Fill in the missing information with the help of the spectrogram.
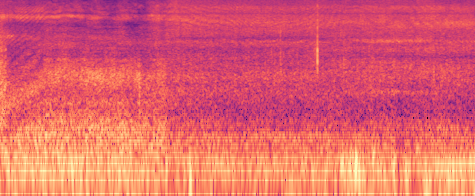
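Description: Steady hiss of a propane torch flame lighting a potassium nitrate and Oreo-cookie powder mixture, which is burning only weakly. The hiss is strongest for the first two seconds, then fainter.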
